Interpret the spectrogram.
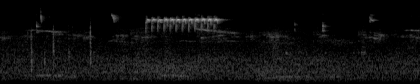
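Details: Yellow-faced grassquit singing as it spreads its wings: one high, insect-like trill of about a dozen rapid pulses lasting under a second, with soft scattered chirps before and after.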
